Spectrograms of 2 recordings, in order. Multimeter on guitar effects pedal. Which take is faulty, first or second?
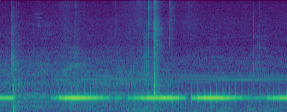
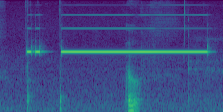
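second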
